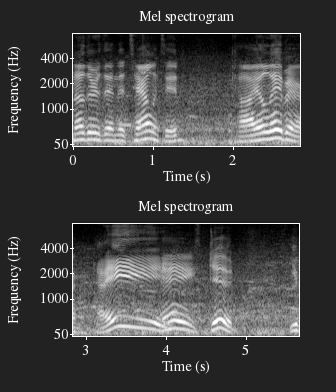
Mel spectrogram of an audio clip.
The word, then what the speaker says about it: Hebert: Our guest is none other than the talented Kyle Hebert. Hey, dude, you pronounced my last name right.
